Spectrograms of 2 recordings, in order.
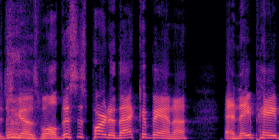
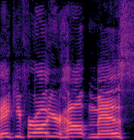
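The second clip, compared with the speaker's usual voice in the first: loud, pitched-up, mocking delivery; 8 semitones higher than usual. Retelling someone thanking the manager on the way out: imitating someone saying it loudly. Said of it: "really loud as she's going away".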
